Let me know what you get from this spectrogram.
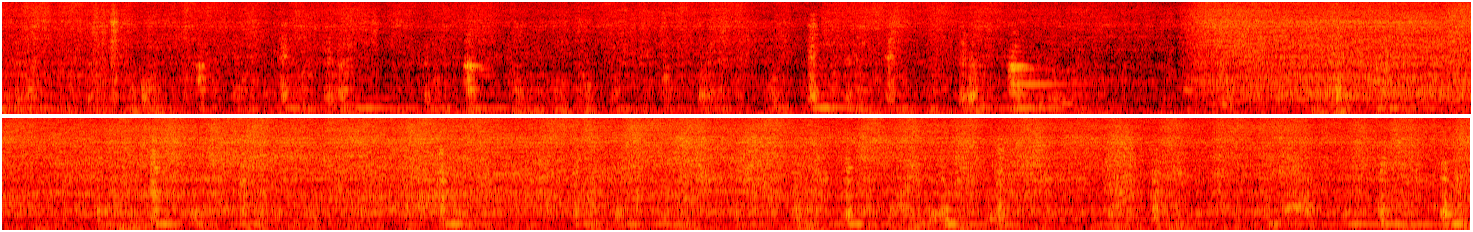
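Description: Wooden spatula scraping and tapping in an enameled pot as chopped onion and garlic sauté with a light sizzle. About twelve seconds in, green beans go into the hot pot and a loud, steady sizzling hiss sets in as they are stir-fried.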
